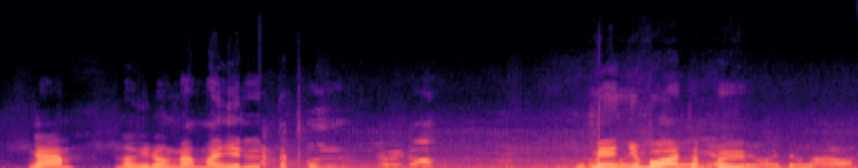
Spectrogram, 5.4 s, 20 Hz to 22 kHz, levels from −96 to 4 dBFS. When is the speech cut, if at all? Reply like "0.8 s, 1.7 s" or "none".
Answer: 1.6 s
